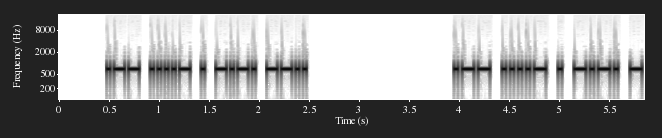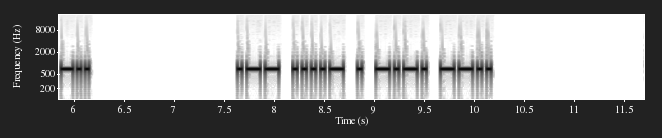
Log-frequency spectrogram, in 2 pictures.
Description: Morse code, heard as a keyed tone, about 31 wpm, 700 Hz. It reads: W4ECZ W4ECZ W4ECZ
